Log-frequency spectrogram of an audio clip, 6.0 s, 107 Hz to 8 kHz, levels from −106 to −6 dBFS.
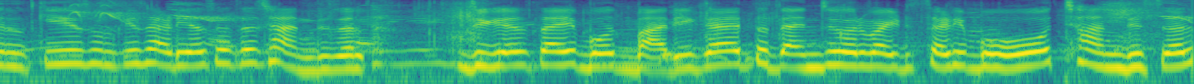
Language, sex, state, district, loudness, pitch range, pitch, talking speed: Marathi, female, Maharashtra, Gondia, -13 LUFS, 260-300 Hz, 275 Hz, 230 wpm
